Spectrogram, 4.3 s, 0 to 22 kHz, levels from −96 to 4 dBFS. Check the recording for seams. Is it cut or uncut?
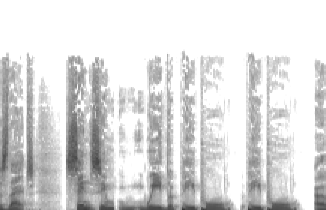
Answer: cut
